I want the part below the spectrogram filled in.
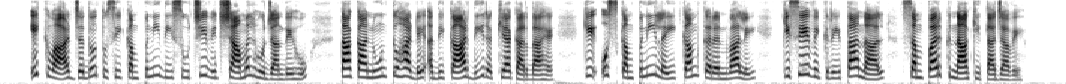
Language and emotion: Punjabi, neutral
